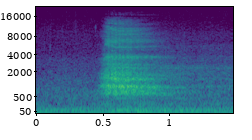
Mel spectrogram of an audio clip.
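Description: A group inhales together during a guided spiritual prayer gathering: a single soft, breathy swell of air lasting about half a second, fairly close, with quiet room tone before and after and no talk.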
